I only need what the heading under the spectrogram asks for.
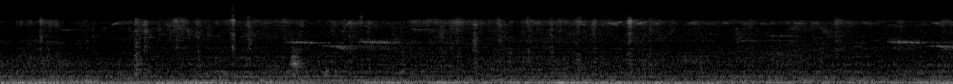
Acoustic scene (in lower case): park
